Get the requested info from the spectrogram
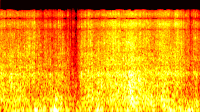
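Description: Thin plastic bag crinkling and rustling as it is gripped and lifted out of a box.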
